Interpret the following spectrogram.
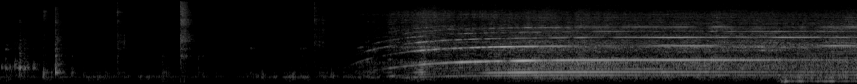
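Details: Battery-powered pool air pump after spraying an intermittent connection fault: a few handling clicks, then the motor spins up to a steady high whine that holds even, starting reliably every time, fault fixed.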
